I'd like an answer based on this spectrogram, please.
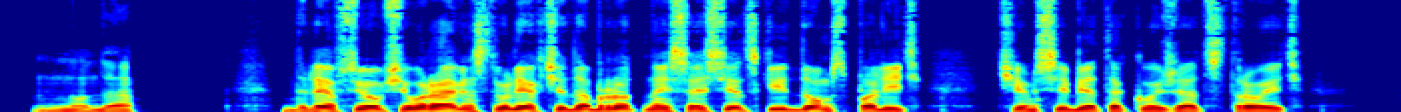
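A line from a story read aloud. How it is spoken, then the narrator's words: Sullen grumbling. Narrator (Russian): хмуро пробурчал Савва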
